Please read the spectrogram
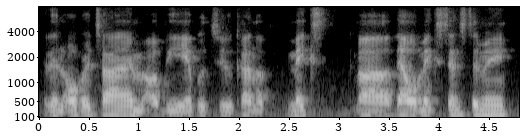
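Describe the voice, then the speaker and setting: A man's voice: mid-range voice, completely flat delivery, normal speed, a little hiss or hum. A man hosting a casual livestream, thinking aloud in a reflective way and slipping into Spanish now and then. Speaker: livestream host and Spanish learner.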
